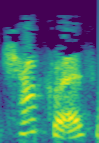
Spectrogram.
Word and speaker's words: chakras: Yes, and chakras, which is pronounced with a ch and not an sh, some people say that there's 108.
